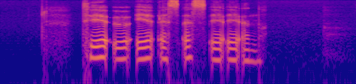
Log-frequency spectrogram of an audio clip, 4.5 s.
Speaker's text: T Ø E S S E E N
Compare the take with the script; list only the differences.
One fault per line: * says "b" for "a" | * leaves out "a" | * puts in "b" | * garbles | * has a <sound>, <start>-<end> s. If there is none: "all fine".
all fine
